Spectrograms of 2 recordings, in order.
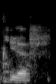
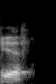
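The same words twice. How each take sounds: First: It begins with a hard G sound. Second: It begins with a soft J-like sound. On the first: The speaker calls it right. "it's a GIF. It's a hard G" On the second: The speaker calls it wrong. "It's not a"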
